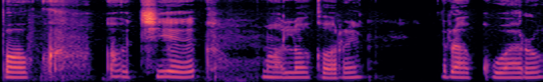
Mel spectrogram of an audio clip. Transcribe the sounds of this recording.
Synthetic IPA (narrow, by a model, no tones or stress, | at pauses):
pɔk | ot͡ʃjekmɔlɔkɔɾɛ | ɾakwaɾo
